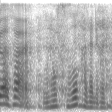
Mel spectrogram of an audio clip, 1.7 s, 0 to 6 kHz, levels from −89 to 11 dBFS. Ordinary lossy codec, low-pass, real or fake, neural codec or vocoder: none; 5.4 kHz; fake; autoencoder, 22.05 kHz, a latent of 192 numbers a frame, VITS, trained on one speaker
